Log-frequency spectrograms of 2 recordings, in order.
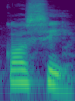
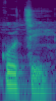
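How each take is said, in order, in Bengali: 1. নামটি s ধ্বনি দিয়ে উচ্চারিত হয়। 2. নামটি ch ধ্বনি দিয়ে উচ্চারিত হয়। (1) "কসি, নট কিন্তু কোচি" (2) "নট কিন্তু কোচি"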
